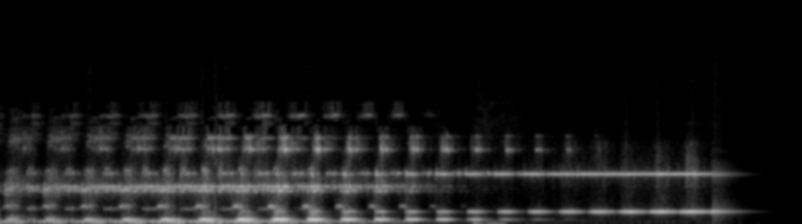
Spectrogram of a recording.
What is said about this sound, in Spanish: Sí, solo que tenemos ese, ese, ese típico eco que, va y viene en, ambos, en ambos dispositivos.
